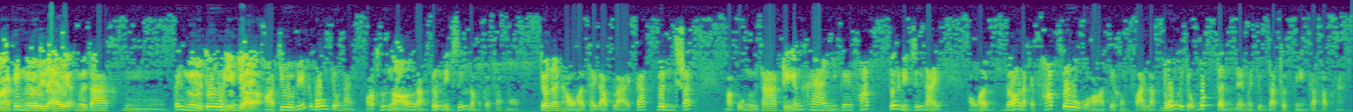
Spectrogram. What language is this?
Vietnamese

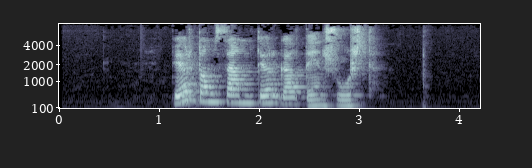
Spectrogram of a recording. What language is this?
Mari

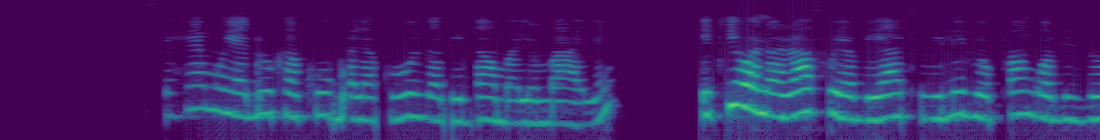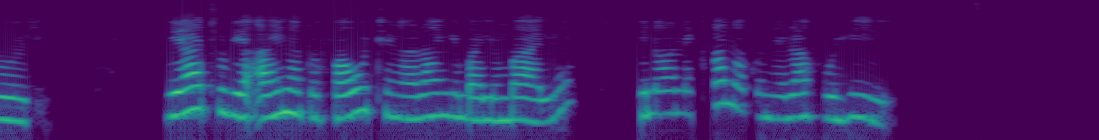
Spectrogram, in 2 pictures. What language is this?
Swahili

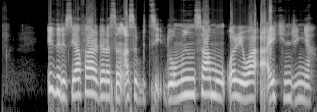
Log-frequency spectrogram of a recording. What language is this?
Hausa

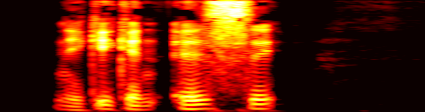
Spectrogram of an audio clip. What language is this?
Breton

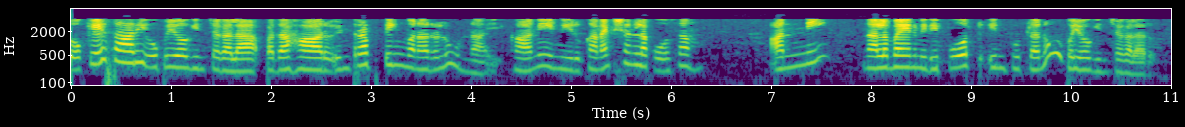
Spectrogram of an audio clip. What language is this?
Telugu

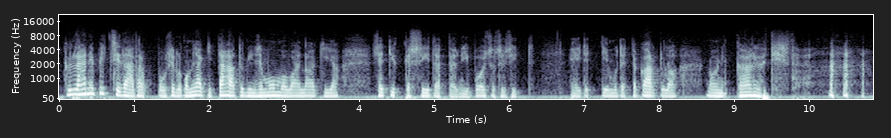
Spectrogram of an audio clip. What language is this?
Finnish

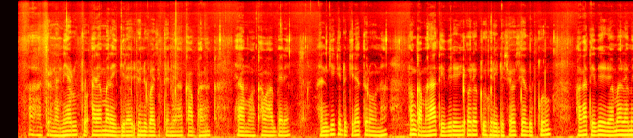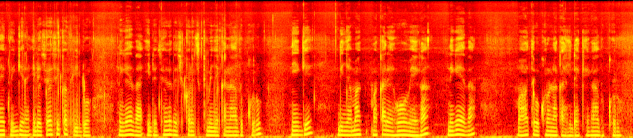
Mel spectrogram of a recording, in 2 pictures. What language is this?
Kikuyu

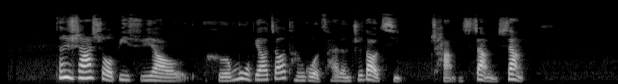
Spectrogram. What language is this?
Chinese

